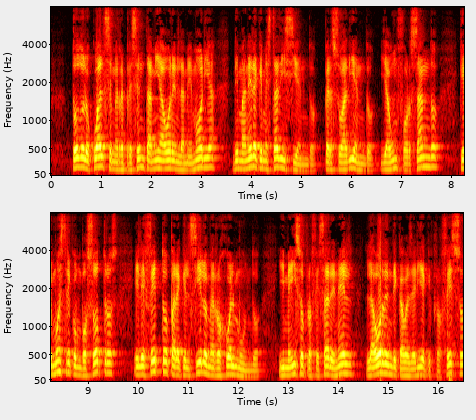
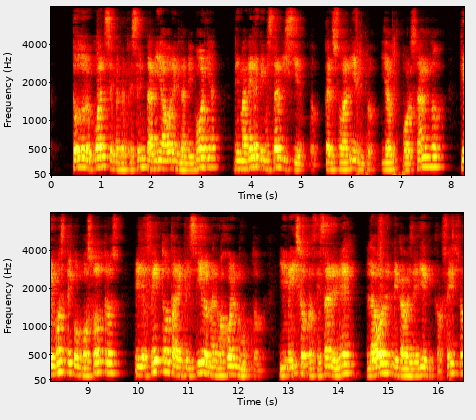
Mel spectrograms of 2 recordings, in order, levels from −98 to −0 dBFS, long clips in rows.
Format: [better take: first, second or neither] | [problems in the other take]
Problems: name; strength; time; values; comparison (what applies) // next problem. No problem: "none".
first | noise reduction (neural mask model DeepFilterNet 3)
